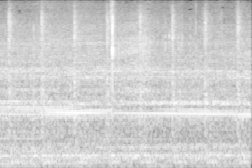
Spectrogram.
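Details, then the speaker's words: Vevor diesel heater running in a cabin mechanical room as temporary winter heat, settled after startup: steady fan hum with soft, even fuel pump tick about three times a second; quieter once it smooths out, normal running. "Okay. Once it gets going and smooths out, quieters down some. I'm not too worried about the noise because uh when I'm over in the other part of the cabin, you won't hear anything."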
